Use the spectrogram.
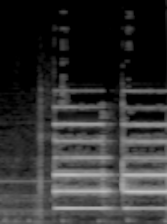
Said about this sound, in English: Remember, it was really annoying. A truly awful sound. Robin, the bat phone is ringing.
